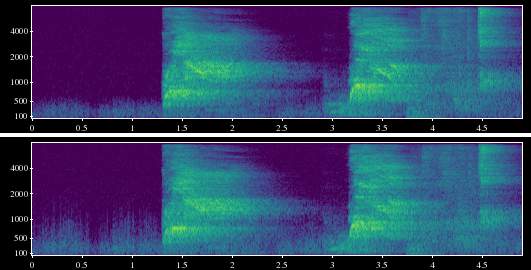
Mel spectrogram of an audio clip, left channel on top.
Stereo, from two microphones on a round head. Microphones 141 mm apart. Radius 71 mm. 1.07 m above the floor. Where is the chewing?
60° left (ahead or behind), 0.7 m.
